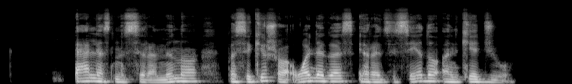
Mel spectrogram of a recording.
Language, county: Lithuanian, Kaunas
